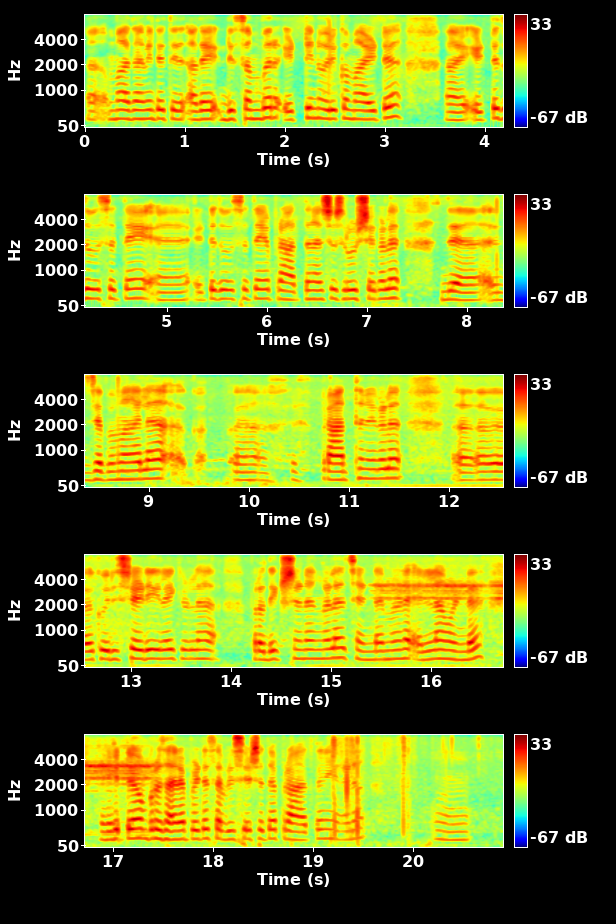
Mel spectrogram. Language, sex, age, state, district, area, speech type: Malayalam, female, 18-30, Kerala, Pathanamthitta, rural, spontaneous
